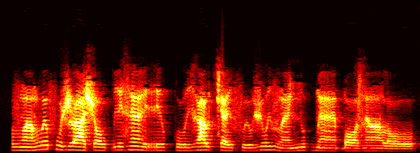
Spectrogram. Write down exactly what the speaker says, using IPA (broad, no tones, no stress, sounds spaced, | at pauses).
v ɐ̃ β ɘ f u ʒ ɭ a ʃ ɔ u̯ ɓ i z ɛ̃ i̯ r i u̯ k u i̯ ɣ a u̯ c ɛ i̯ f ɨ u̯ ʒ u i̯ v ɛ̃ ɲ u ɡ͡b ɛ̃ː ɓ ɔ z ɐ̃ː lˠ o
